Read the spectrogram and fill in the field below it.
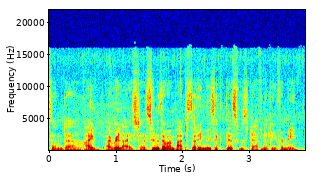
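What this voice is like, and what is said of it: Irish accent. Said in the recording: “such a unique accent ... Cork in Ireland”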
